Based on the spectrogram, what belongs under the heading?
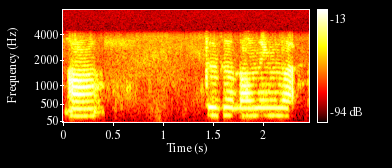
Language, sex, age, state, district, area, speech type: Manipuri, female, 18-30, Manipur, Senapati, urban, conversation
